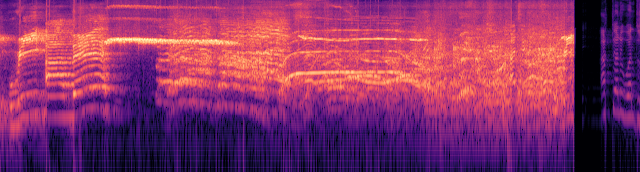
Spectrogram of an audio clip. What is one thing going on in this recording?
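A group of young men and women sing loudly together.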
